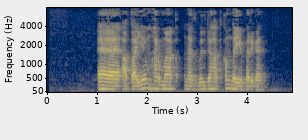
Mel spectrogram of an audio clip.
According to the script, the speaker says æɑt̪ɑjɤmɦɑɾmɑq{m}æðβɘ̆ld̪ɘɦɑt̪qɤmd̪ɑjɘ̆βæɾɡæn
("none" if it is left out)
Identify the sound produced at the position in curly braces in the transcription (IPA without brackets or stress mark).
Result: n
